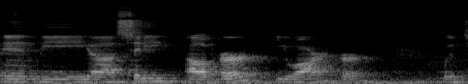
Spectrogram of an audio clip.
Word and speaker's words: Ur: Abram was a man who lived in the city of Ur, U-R, Ur. That's how you pronounce it.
